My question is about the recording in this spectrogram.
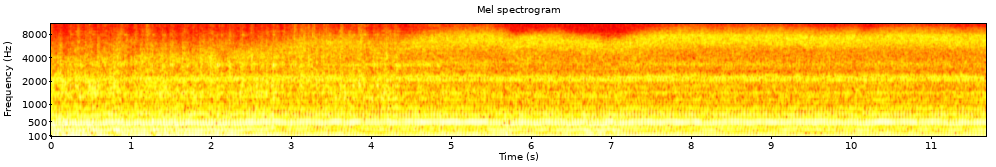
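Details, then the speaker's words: Free Ryobi four-stroke string trimmer on a freezing cold morning, being choked and its carburettor tweaked: high-speed buzz that hunts and wavers. Rough running, just a mixture issue; slow-running jet suspected. "we're getting there it's just literally a mixture issue"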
